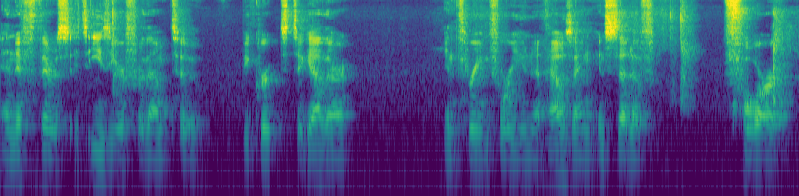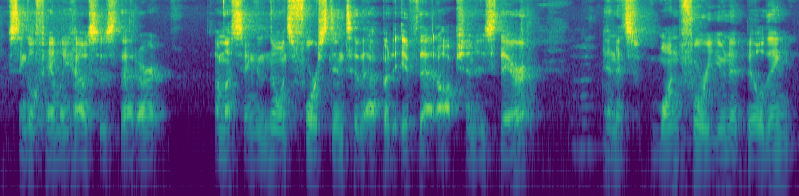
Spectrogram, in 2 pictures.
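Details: Adult man with spasmodic dysphonia, which he calls basically localized epilepsy; he links his voice problem to a fall off a cliff during an extreme skiing competition that left his throat 'gunked up'.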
